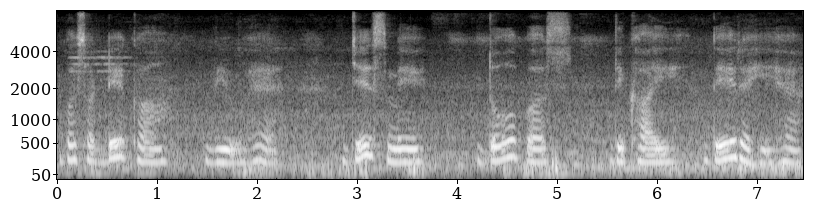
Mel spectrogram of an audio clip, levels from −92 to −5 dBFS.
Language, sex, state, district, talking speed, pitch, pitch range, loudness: Hindi, female, Punjab, Fazilka, 95 wpm, 205 Hz, 195-230 Hz, -16 LUFS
